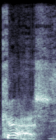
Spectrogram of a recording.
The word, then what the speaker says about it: cache: Cas cuz then it's separate from the word cash y nothing is called a case f pronunciation you just don't like homophones no I'm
